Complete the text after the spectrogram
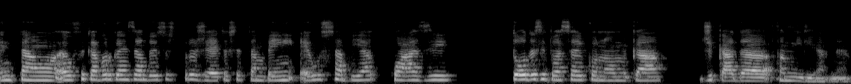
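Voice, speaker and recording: With ordinary pitch variation and a medium pitch, a woman speaks at a moderate pace. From Greece, Thessaloniki. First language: Greek (speaking Portuguese). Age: 30s. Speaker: volunteer and language learner. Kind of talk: interview. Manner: halting.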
